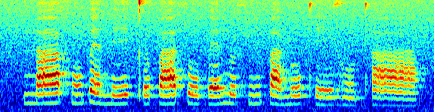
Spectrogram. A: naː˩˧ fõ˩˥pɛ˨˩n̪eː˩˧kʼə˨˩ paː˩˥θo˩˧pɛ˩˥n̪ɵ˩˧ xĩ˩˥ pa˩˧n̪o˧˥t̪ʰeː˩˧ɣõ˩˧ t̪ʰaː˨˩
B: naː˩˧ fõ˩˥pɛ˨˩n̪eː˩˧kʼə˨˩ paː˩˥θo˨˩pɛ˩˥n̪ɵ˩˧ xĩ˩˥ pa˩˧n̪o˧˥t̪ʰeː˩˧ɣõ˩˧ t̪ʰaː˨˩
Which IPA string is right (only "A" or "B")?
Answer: B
